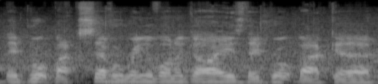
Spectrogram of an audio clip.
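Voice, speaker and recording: A man, his voice a little hoarse, doing casual play-by-play commentary over a wrestling video game, rambling with fillers and correcting himself. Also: mid-range voice, flat delivery, brisk, noisy background. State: slightly hoarse, losing his voice. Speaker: gameplay commentator.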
